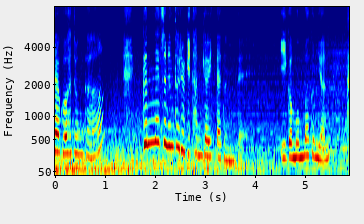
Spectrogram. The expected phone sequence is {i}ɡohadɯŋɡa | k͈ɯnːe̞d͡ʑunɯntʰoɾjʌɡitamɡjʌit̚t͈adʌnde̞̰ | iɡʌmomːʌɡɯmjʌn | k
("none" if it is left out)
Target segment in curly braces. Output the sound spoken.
a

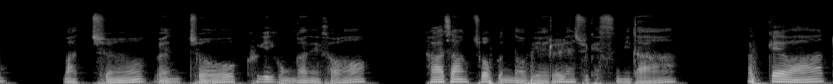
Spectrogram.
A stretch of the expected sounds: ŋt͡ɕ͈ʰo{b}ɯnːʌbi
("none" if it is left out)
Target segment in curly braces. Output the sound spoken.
b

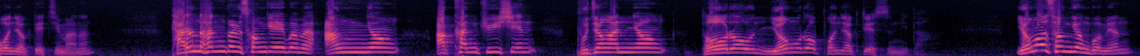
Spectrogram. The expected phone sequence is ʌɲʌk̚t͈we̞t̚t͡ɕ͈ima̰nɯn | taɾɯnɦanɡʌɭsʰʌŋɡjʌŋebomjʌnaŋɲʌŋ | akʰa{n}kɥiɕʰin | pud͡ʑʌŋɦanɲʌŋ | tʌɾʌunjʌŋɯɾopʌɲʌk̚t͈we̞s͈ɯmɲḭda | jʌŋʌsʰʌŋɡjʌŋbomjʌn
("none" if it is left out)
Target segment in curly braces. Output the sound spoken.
n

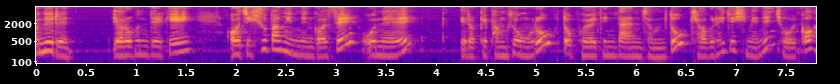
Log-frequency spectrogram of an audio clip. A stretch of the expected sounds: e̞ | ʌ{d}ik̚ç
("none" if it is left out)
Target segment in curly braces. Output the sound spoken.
d͡ʑ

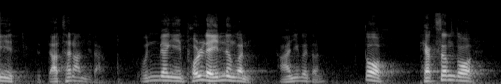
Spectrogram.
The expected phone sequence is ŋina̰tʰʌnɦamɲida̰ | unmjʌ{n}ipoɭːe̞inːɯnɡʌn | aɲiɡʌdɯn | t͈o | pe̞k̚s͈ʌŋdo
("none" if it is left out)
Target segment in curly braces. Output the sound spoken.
ŋ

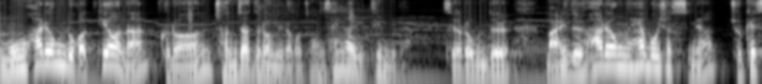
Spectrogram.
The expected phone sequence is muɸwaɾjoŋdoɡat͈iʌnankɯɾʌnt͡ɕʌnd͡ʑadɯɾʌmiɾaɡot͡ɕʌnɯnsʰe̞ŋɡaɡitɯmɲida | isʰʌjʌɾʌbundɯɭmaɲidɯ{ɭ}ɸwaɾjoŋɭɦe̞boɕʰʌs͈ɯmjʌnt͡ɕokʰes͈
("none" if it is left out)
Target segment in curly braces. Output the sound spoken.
ɭ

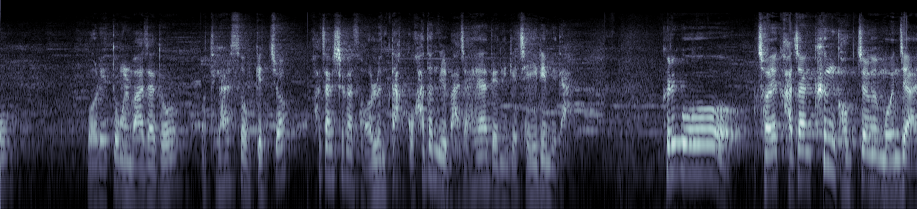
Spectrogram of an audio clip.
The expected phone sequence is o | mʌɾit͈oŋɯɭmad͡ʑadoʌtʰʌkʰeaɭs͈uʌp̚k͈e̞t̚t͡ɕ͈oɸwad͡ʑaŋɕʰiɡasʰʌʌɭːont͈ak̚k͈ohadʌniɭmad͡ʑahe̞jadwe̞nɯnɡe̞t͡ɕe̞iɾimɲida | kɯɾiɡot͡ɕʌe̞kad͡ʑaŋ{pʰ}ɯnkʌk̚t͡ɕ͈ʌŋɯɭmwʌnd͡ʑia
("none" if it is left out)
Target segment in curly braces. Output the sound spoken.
kʰ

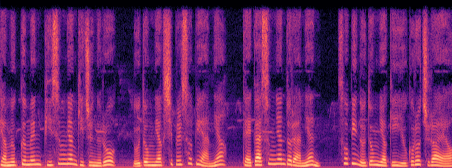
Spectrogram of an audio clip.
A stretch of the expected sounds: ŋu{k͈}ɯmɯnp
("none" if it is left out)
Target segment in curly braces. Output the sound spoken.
k͈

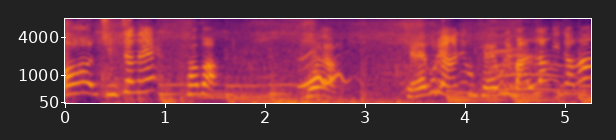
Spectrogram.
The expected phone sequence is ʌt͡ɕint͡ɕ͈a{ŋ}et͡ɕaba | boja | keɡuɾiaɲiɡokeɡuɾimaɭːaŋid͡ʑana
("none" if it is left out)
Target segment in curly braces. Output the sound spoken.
n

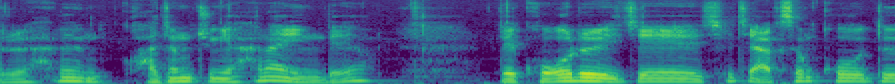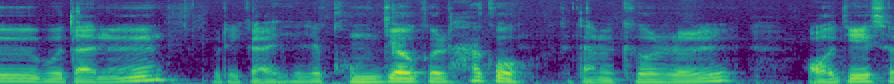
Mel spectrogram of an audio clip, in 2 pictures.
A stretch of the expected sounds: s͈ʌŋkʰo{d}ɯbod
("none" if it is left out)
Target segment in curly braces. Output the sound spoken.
d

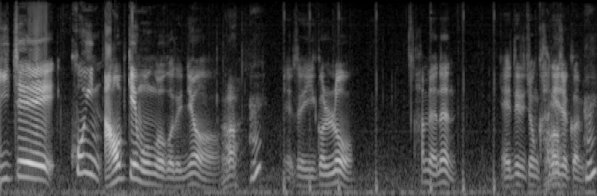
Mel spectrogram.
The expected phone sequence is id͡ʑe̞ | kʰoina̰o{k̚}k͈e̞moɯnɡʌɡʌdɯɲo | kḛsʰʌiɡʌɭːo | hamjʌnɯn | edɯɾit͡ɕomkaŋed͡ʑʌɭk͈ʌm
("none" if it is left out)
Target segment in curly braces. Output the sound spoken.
p̚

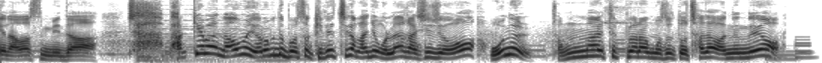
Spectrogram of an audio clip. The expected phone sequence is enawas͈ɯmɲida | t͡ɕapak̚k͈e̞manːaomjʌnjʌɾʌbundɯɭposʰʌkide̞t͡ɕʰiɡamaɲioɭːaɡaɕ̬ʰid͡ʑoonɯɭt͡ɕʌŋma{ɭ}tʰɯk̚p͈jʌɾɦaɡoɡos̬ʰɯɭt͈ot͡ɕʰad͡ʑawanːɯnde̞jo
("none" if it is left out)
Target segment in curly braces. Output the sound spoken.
ɭ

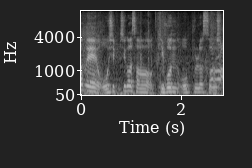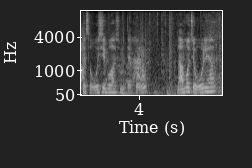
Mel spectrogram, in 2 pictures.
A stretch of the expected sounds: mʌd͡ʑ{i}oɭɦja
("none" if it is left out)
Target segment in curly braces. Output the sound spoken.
i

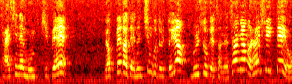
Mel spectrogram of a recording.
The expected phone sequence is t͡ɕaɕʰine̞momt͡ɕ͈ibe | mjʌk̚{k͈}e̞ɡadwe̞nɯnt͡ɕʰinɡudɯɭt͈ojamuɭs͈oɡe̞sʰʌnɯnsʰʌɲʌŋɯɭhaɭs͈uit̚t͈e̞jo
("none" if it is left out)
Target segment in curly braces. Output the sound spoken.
p͈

